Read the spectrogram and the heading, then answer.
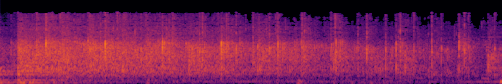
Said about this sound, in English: Are you clapping your hands for Jesus Christ?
